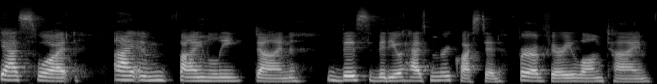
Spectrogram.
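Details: Adult woman with a tracheostomy on a ventilator speaking with the cuff deflated, using a Shiley Flexible tube with TaperGuard cuff, tracheostomy for about six years; finding: speech with a tracheostomy on ventilator (cuff deflated).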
